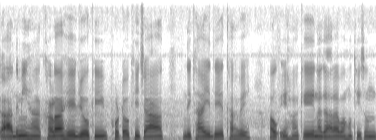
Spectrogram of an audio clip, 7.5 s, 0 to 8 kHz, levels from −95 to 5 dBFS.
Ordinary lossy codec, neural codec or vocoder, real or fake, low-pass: none; none; real; none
